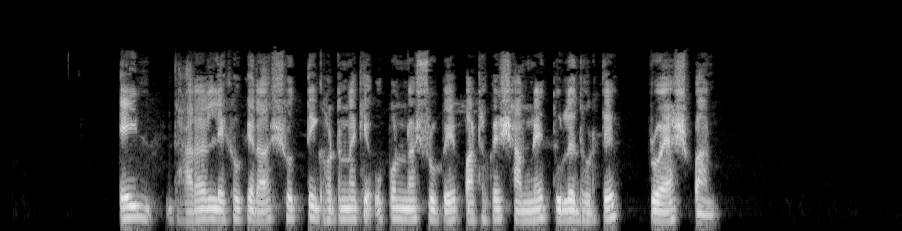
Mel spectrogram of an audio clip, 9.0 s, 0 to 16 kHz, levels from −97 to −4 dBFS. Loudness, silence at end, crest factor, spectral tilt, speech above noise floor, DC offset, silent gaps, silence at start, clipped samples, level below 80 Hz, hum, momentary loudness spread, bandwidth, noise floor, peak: -20 LUFS; 1.9 s; 20 dB; -5.5 dB/octave; 70 dB; under 0.1%; none; 1.2 s; under 0.1%; -58 dBFS; none; 6 LU; 7.8 kHz; -89 dBFS; 0 dBFS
